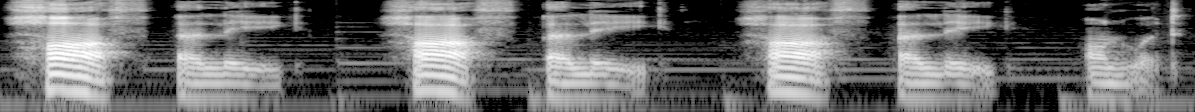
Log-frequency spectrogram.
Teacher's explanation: is a dactylic foot what do I mean by this well it's three syllables with the first syllable stressed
